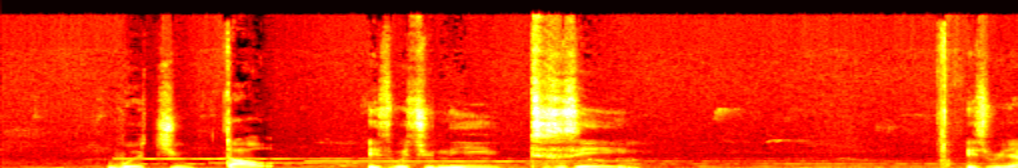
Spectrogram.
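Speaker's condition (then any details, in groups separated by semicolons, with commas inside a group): No condition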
